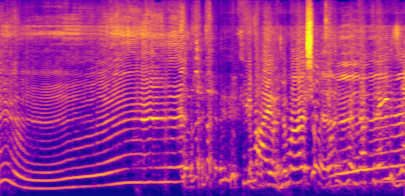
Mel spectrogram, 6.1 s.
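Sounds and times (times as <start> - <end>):
voice imitating a game console cooling fan: 0.0 - 3.1
laughter: 2.2 - 6.0
speech: 3.6 - 6.0.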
